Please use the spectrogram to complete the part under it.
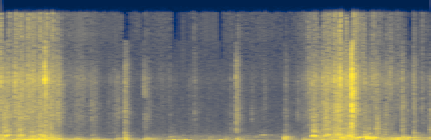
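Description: An old male pigeon makes soft cooing calls close by in a loft, alongside rustling and scuffing, with no talk.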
